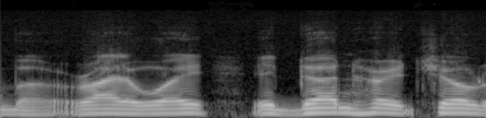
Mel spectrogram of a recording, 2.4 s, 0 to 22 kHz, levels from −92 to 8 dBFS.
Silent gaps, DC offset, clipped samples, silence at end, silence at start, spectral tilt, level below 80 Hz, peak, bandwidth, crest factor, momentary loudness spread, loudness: none; under 0.1%; under 0.1%; 0 s; 0 s; -8.5 dB/octave; -58 dBFS; -10 dBFS; 10 kHz; 14 dB; 6 LU; -24 LUFS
